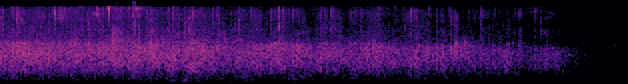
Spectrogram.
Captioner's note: applause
